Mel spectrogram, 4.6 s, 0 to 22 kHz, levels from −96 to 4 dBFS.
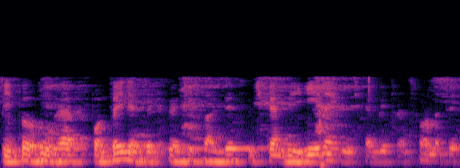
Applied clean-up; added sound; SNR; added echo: classical method log-MMSE.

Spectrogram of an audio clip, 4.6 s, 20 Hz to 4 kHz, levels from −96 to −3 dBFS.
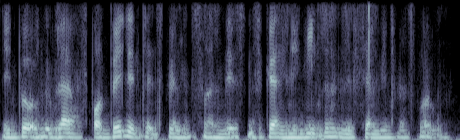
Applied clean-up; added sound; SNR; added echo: neural diffusion model UNIVERSE++.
